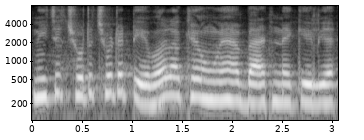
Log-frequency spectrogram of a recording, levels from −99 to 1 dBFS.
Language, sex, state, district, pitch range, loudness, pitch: Hindi, female, Jharkhand, Garhwa, 215-270 Hz, -15 LUFS, 230 Hz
